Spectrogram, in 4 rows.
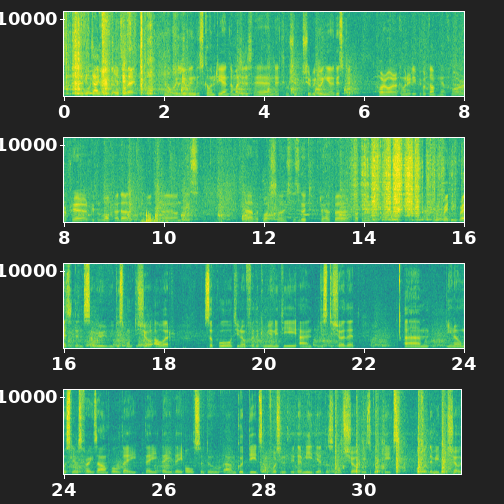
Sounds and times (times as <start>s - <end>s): Outside, urban or manmade: 0.0s - 31.9s
Speech: 0.2s - 10.7s, 11.6s - 14.4s, 15.4s - 18.2s, 22.8s - 31.9s.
